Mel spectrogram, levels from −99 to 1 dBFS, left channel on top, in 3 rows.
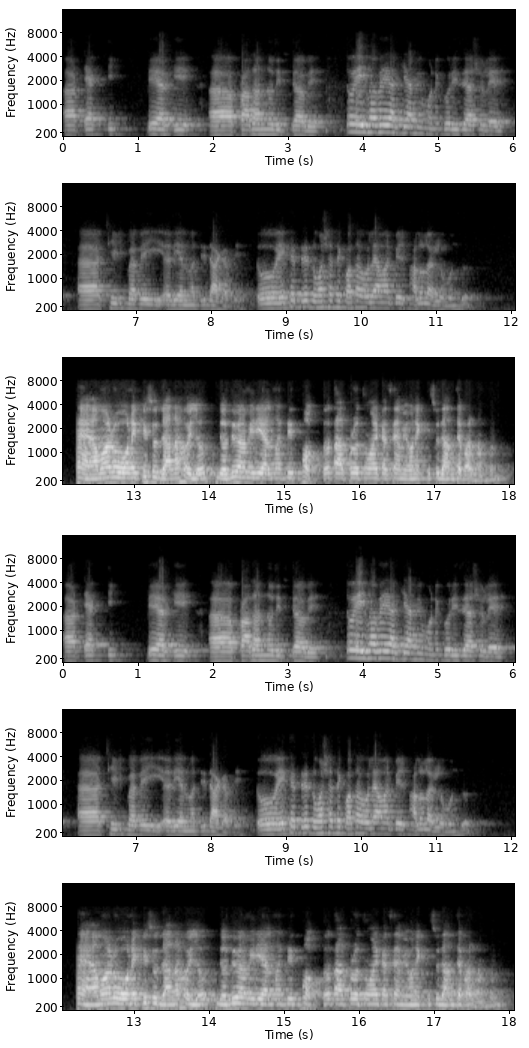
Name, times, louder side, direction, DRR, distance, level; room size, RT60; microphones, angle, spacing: voice 1, 0.0-0.7 1.1-3.4 3.8-5.9 6.2-11.4, right 2 dB, 20° right, 9 dB, 0.6 m, -32 dB
voice 2, 12.2-17.9, left 2 dB, 70° left, 9 dB, 0.8 m, -19 dB
9.7 x 5.7 x 3.7 m, 0.74 s
head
